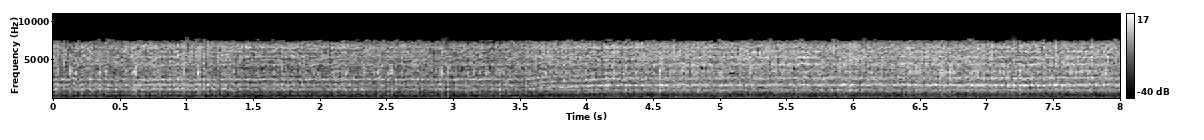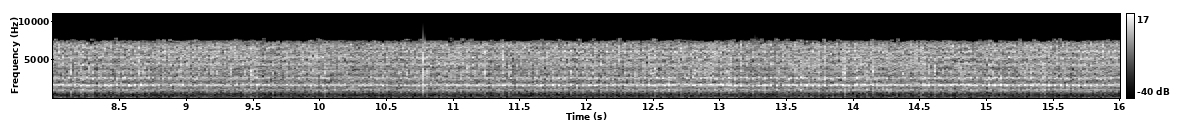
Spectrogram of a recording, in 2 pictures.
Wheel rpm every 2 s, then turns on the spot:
160, 170, 230, 230, 230, 230, 230, 230.
none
